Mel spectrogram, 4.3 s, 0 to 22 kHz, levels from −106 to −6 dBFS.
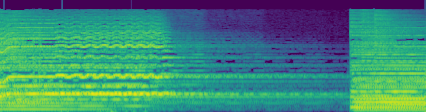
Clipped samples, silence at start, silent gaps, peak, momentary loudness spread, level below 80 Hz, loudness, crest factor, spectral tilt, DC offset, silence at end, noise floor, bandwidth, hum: under 0.1%; 0 s; none; 0 dBFS; 20 LU; -48 dBFS; -12 LUFS; 14 dB; -3 dB/octave; under 0.1%; 0 s; -40 dBFS; 15.5 kHz; none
